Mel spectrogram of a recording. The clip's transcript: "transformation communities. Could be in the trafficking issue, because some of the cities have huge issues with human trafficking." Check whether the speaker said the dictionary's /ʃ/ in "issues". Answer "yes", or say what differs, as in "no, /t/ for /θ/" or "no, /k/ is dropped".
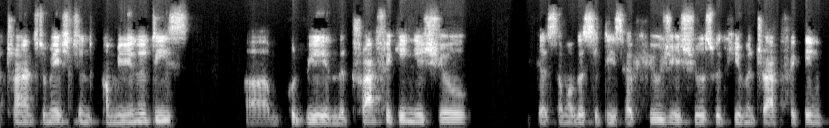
yes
